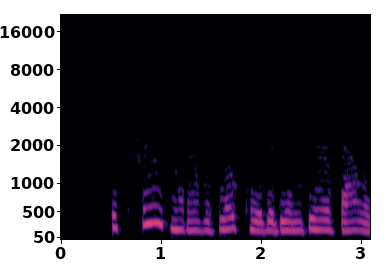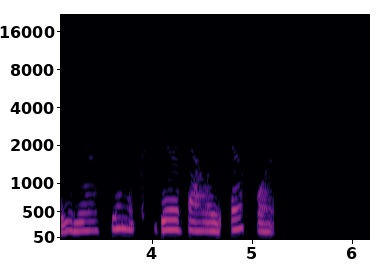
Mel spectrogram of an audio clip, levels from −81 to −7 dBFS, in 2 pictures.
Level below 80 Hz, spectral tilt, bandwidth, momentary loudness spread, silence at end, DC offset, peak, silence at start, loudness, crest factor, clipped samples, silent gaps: -88 dBFS; -11 dB/octave; 6.8 kHz; 8 LU; 0.95 s; under 0.1%; -34 dBFS; 0.5 s; -47 LUFS; 14 dB; under 0.1%; 0.69-0.74 s, 1.78-1.83 s, 3.49-3.59 s, 3.85-3.89 s, 4.72-4.78 s, 4.93-5.03 s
